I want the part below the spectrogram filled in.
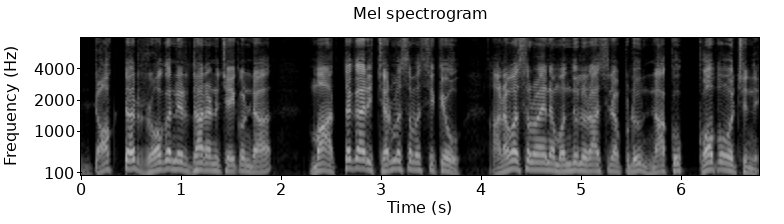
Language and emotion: Telugu, angry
